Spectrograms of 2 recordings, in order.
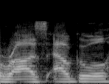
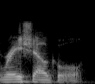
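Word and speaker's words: Ra's al Ghul: in uh ray chalgool i'm sure you guys are familiar with rachel ghoul or roz algool however you want to pronounce it but uh i i believe that denny o'neill pronounces it rachel ghoul since he created the character i'm gonna go with what he says uh i'll accept that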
